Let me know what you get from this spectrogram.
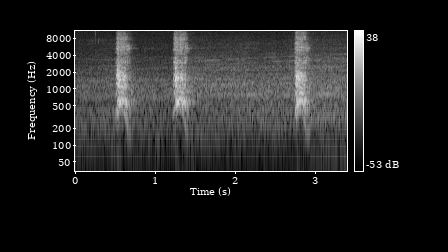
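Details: A neighbour's old dog gives three sharp, single barks, the last after a longer pause.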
